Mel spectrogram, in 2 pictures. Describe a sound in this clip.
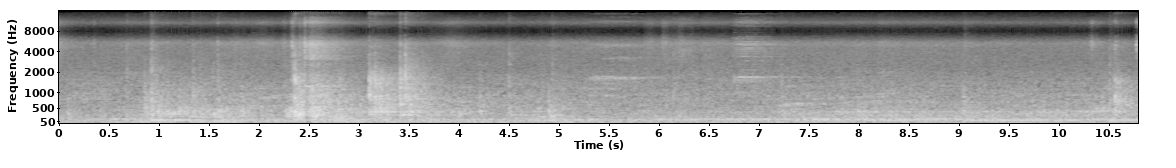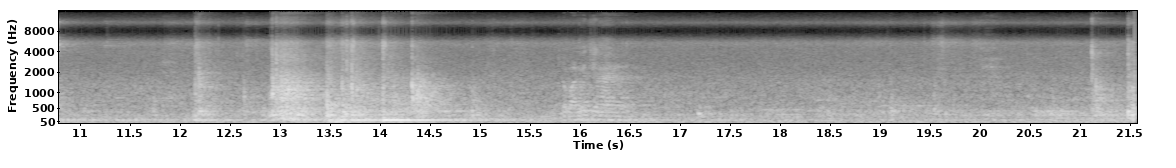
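A plastic ball knocks against the rods and walls of a table football game.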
